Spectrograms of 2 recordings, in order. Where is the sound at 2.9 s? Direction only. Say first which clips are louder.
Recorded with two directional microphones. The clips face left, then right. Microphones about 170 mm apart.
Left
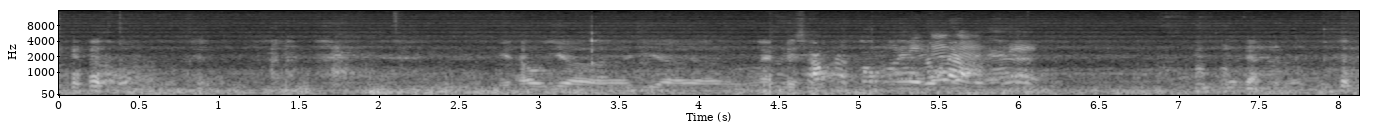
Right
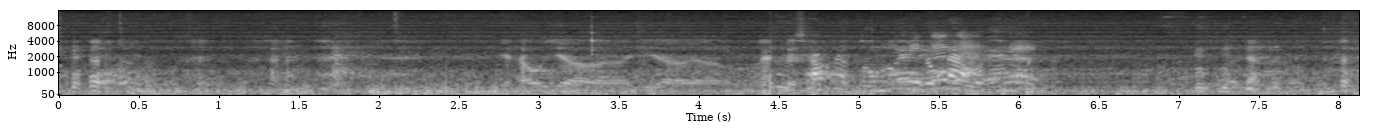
Left 6 dB; 20° left (ahead or behind).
